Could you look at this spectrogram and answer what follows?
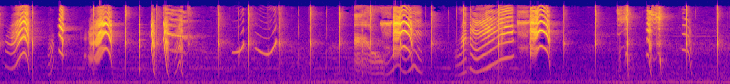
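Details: Alexandrine parakeet calling indoors: bursts of screechy harmonic squawks alternating with sharp clicks and swooping whistled notes, irregularly spaced over a low constant room hum.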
